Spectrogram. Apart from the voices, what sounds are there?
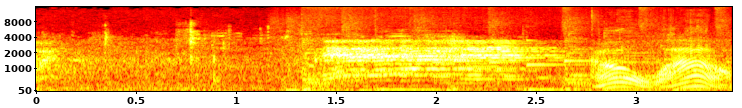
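cat meowing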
